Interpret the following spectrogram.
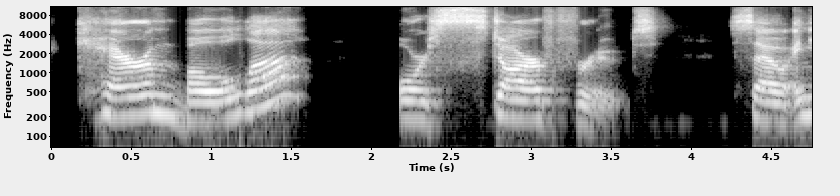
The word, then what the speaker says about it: carambola: These are called carambola or star fruit.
